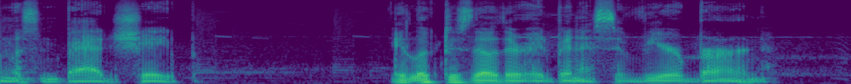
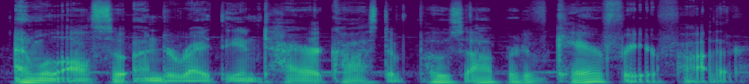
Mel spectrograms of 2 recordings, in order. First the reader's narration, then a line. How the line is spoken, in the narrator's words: Northrop added smoothly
